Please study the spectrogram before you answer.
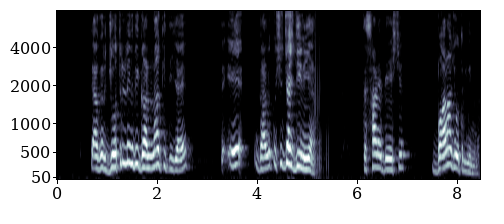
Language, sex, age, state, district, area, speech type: Dogri, male, 30-45, Jammu and Kashmir, Kathua, rural, spontaneous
